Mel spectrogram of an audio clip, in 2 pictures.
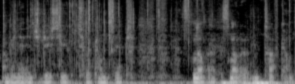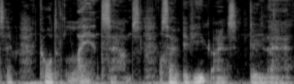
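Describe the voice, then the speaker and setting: A man in his thirties hosting a soft-spoken, casual ASMR tutorial in an unhurried, hushed voice that often slips into whispers, close on the mic. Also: very deep voice, steady tone. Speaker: host and ASMR instructor. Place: small furnished room, indoors. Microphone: desk condenser microphone, close up. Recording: close-mic with clicking and crinkling handling noise. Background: button clicks, crinkling.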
